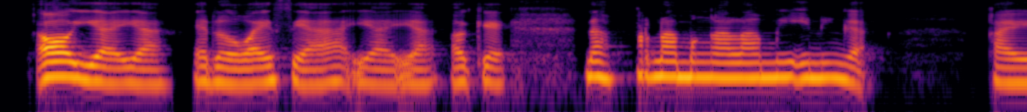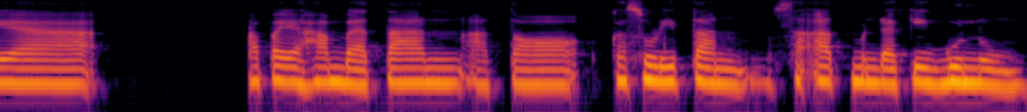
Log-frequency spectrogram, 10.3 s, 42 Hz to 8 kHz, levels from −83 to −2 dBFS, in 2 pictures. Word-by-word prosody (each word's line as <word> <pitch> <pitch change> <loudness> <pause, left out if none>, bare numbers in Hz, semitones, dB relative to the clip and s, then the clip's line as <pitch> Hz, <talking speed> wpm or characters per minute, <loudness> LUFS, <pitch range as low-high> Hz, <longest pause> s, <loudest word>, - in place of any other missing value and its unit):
Oh, 225 +1 +11
iya 185 -4 +4
iya, 165 -1 0 0.2
Edelweis 170 +1 +1
ya, 155 - -1 0.2
iya 160 - -2
iya - - -2 0.2
oke. 175 +1 -2 0.5
Nah, 225 - +4
pernah 225 -1 +4
mengalami 210 0 +3
ini 210 0 +2
nggak, 170 - -4 0.6
kayak 160 -2 -2 0.7
apa, 175 +1 -5
ya, 170 - -1
hambatan 165 0 -2 0.3
atau 155 0 -6
kesulitan 175 -2 -1 0.2
saat 175 +4 -5
mendaki 165 -1 -2
gunung? 160 -4 0
170 Hz, 130 wpm, -25 LUFS, 160-185 Hz, 0.7 s, Oh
